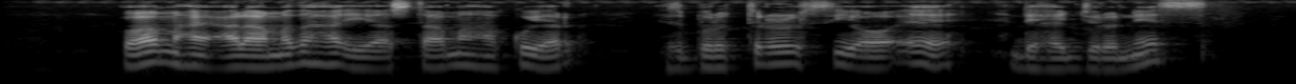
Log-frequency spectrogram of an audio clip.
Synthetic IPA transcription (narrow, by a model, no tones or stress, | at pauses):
wɑːmɐħɑjʕɑlaːmɐðɐɦɐijɞɐst̪ʰaːmɐɦɐkʰʊjɐr | ɪsbɪɾʊt̪ʰɾɐlsiːɔːʔɛ | d̪ɛɦɐd͡ʒɪɾɔnɛs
